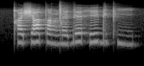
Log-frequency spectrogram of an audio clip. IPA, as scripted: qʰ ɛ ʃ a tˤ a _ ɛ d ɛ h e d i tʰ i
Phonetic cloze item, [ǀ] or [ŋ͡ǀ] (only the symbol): ŋ͡ǀ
